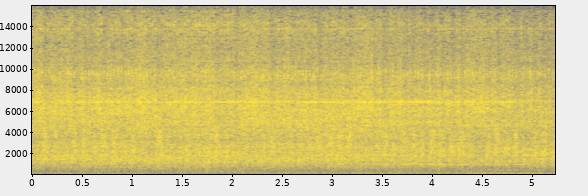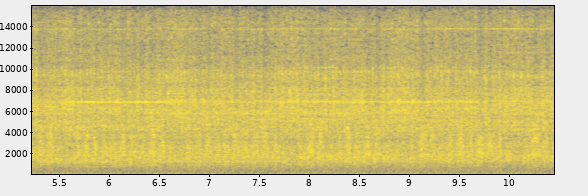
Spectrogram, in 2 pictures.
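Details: VW Jetta SportWagen during 4motion conversion, transmission just disassembled and rebuilt, engine running: steady rough mechanical rattle and drone; unhealthy transmission noise, source not pinned down.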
